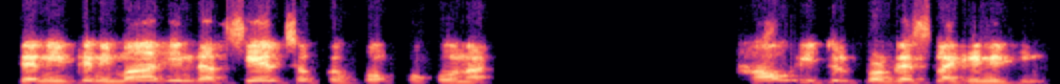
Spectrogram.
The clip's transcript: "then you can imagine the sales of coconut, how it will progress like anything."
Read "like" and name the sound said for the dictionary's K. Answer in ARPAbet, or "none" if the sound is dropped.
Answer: K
